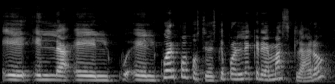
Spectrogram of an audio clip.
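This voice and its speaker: Bright chatty woman vlogging. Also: mid-range voice, animated, moderate pace. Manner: chatty, frequent fillers, shows products. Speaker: beauty and wellness vlogger. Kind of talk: casual product talk to camera. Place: small room at home, indoors. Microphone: phone camera at arm's length.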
